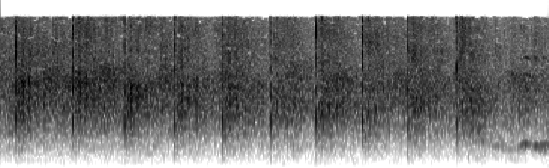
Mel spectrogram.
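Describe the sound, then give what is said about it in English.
An audience claps their hands together in a steady, rhythmic beat to praise the Lord during worship, producing a dense, bright wash of claps with regular sharp accents, fairly loud and continuous throughout. “Let's clap our hands for the oh, Lord.”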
